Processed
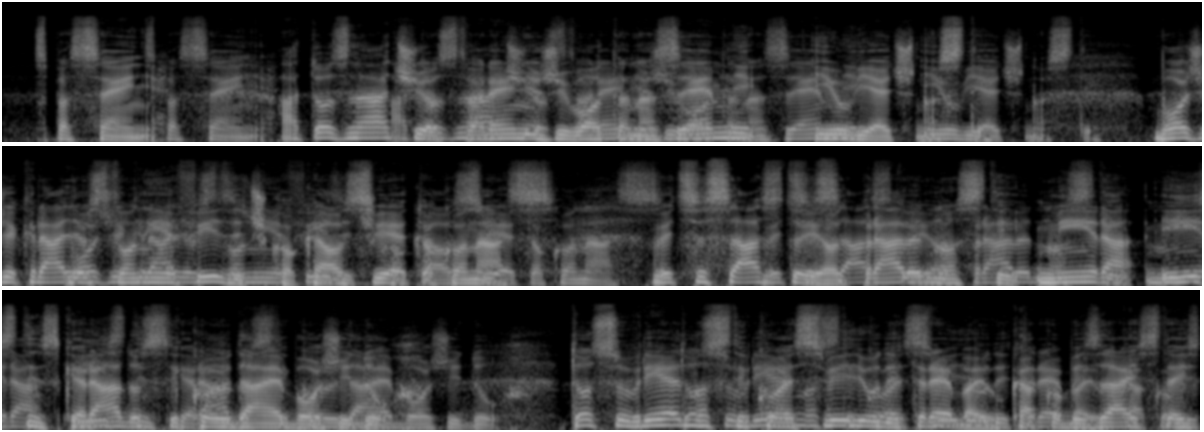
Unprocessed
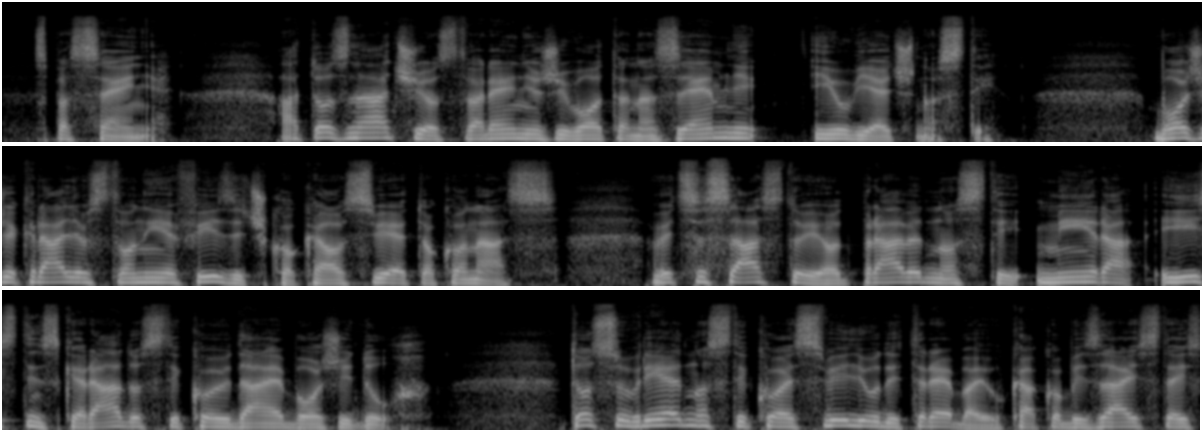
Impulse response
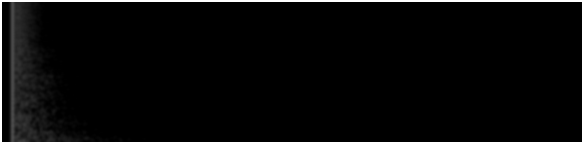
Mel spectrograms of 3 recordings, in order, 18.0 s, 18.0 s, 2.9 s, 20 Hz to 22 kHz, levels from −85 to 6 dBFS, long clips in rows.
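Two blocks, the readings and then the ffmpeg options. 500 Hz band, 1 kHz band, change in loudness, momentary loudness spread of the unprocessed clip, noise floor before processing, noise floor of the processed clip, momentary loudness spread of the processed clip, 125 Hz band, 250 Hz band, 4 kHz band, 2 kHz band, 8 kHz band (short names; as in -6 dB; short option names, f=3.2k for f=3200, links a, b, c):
+1.0 dB, +1.0 dB, +0.5 dB, 7 LU, -62 dBFS, -49 dBFS, 8 LU, +1.0 dB, +1.0 dB, +1.0 dB, +1.0 dB, +1.0 dB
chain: -af "aecho=1:1:545:0.501"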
